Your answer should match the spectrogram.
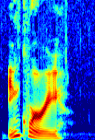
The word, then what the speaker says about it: inquiry: And so I was surprised when I found notes that said, in American English, the most common pronunciation is with the stress on the second syllable, inquiry.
